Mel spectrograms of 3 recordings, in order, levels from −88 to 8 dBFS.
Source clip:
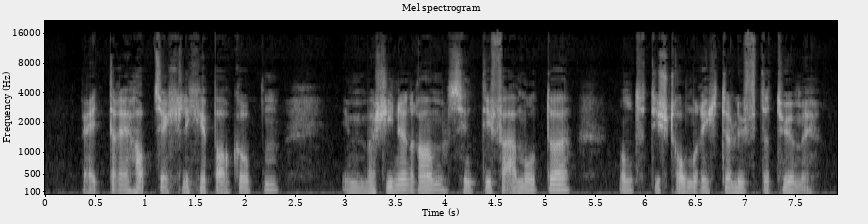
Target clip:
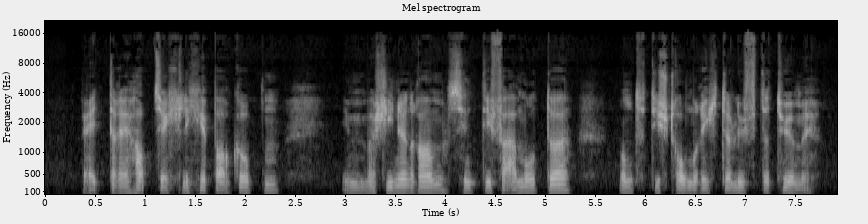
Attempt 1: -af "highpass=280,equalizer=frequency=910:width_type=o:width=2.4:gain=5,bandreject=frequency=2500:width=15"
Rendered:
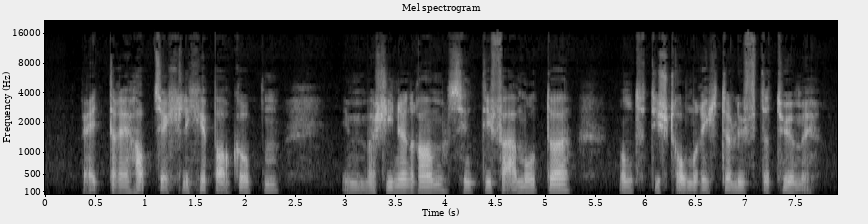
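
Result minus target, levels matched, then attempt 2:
1,000 Hz band +2.5 dB
-af "highpass=280,bandreject=frequency=2500:width=15"

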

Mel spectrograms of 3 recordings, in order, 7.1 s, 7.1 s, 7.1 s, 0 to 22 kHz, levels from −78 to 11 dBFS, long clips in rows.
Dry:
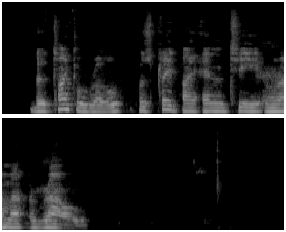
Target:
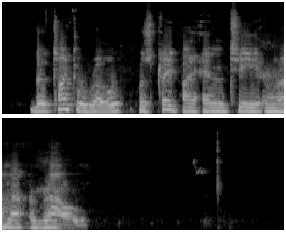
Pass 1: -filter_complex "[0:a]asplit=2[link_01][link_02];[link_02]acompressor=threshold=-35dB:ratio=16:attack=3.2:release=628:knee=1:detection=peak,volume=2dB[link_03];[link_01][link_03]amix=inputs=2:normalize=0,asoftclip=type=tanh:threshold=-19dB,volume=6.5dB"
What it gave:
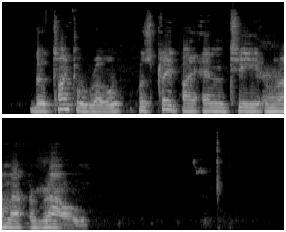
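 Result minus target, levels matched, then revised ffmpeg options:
downward compressor: peak gain reduction +11 dB
-filter_complex "[0:a]asplit=2[link_01][link_02];[link_02]acompressor=threshold=-23.5dB:ratio=16:attack=3.2:release=628:knee=1:detection=peak,volume=2dB[link_03];[link_01][link_03]amix=inputs=2:normalize=0,asoftclip=type=tanh:threshold=-19dB,volume=6.5dB"

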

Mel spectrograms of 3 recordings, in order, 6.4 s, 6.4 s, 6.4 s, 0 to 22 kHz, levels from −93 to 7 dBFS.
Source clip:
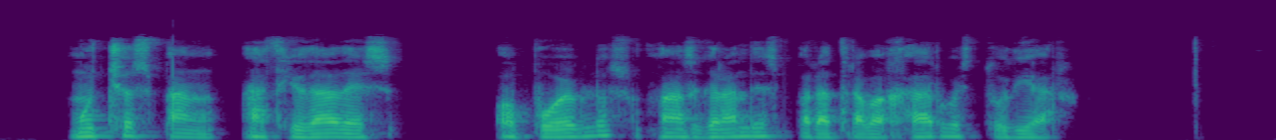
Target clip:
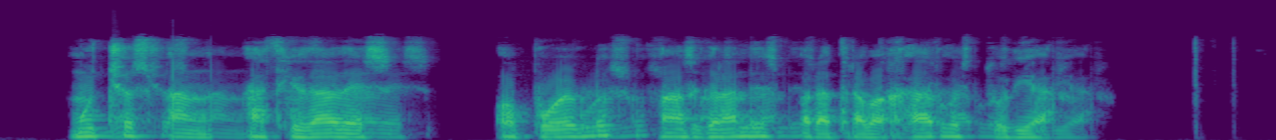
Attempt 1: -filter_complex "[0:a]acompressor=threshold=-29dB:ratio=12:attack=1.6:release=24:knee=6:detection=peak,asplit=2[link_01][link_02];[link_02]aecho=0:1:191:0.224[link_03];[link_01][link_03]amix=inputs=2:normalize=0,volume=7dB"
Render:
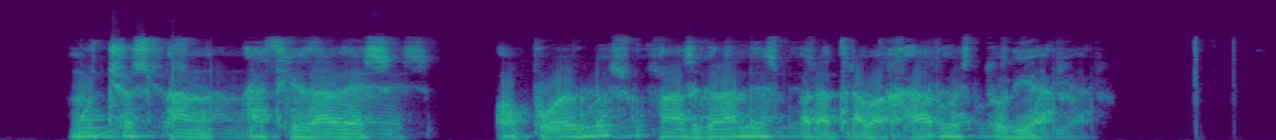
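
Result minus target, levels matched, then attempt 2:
downward compressor: peak gain reduction +6.5 dB
-filter_complex "[0:a]acompressor=threshold=-21dB:ratio=12:attack=1.6:release=24:knee=6:detection=peak,asplit=2[link_01][link_02];[link_02]aecho=0:1:191:0.224[link_03];[link_01][link_03]amix=inputs=2:normalize=0,volume=7dB"

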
